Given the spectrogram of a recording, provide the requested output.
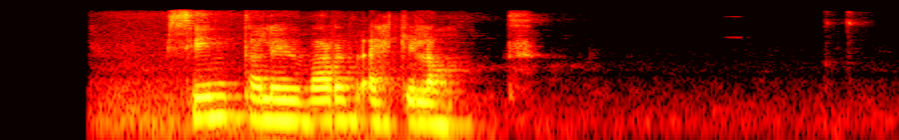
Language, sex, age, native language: Icelandic, female, 50-59, Icelandic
